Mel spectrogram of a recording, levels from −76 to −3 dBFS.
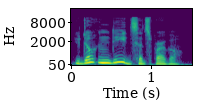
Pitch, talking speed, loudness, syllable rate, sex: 155 Hz, 200 wpm, -16 LUFS, 5.2 syllables/s, male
